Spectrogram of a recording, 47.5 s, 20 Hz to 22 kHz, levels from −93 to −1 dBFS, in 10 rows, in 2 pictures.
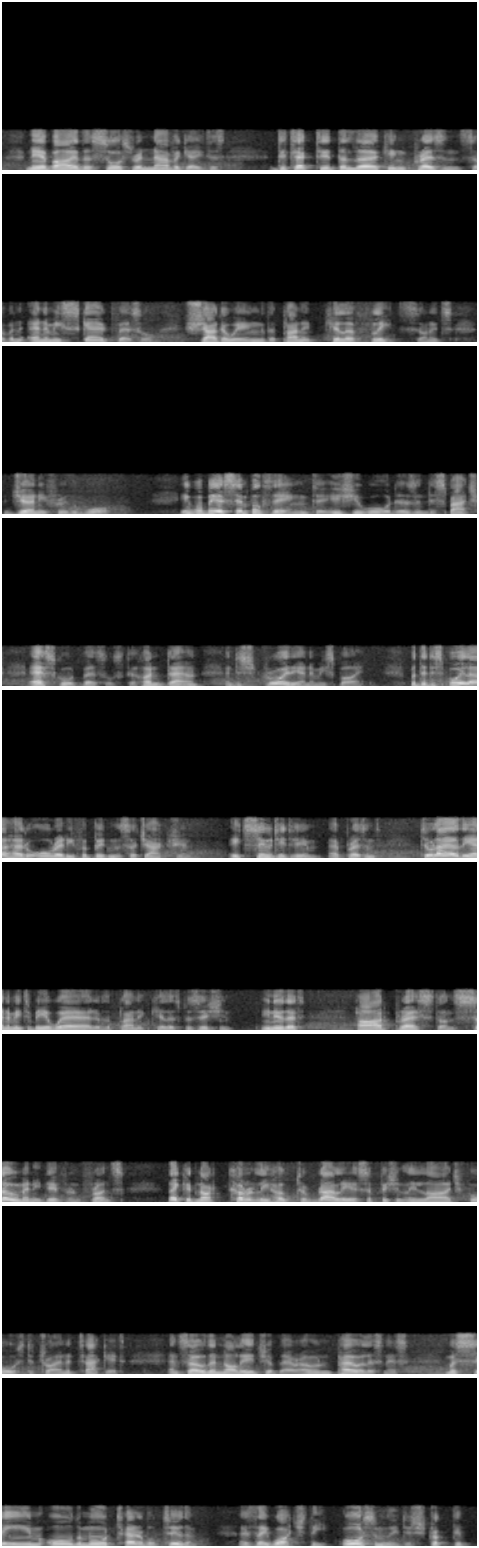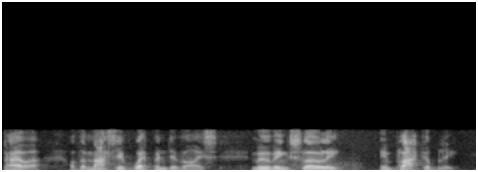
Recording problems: high frequencies cut off; noticeable; nothing above 5.5 kHz
hiss; faint; throughout; 30 dB below the speech

